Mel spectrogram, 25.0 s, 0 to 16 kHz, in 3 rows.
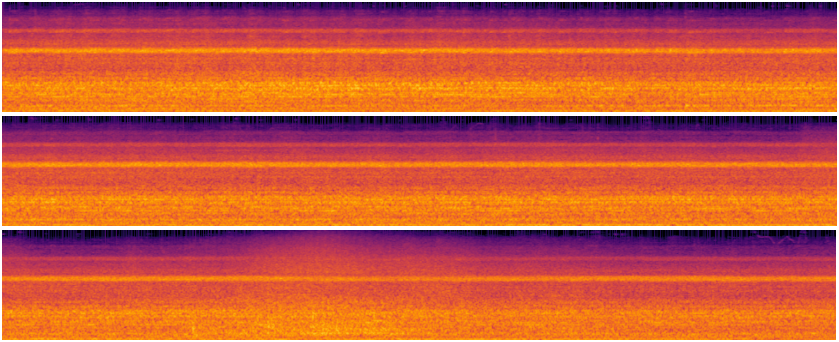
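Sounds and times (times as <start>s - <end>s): street background noise: 0.0s - 25.0s
hiss: 16.2s - 25.0s.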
